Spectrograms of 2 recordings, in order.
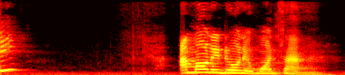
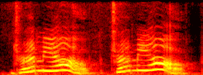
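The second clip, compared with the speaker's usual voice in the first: whiny high plea. Retold or imitated. To her husband drying her off, a squeaky high plea.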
